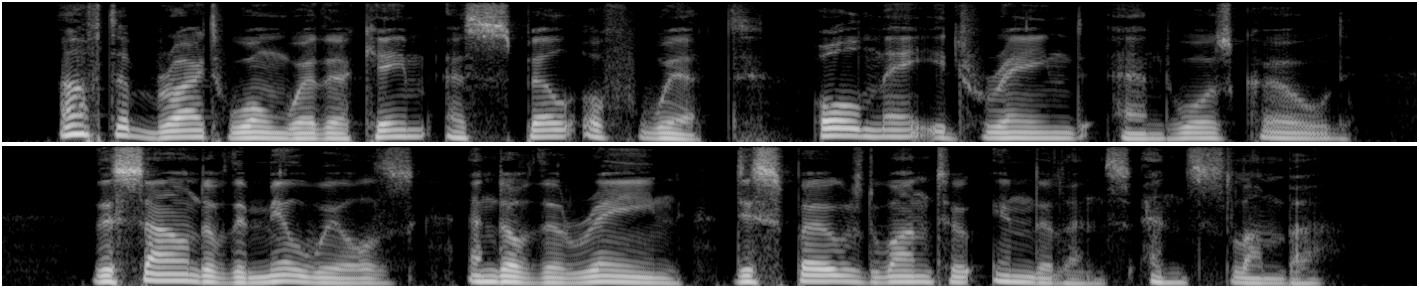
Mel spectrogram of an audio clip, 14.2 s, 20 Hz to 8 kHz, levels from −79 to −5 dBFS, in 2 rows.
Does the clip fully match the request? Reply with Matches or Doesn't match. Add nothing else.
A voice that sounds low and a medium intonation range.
Matches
